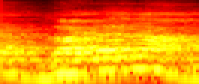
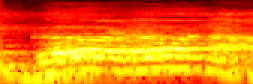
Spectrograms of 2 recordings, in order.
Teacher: ये नासिका से उच्चारण होता है क्योंकि पंचमाक्षर है, आप जानते हैं ट ठ ड ढ अण, ट वर्ग का पांचवा अक्षर है, और जो वर्ग के पांचवें अक्षर होते हैं वो नासिका से उच्चारण उनका किया जाता है।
